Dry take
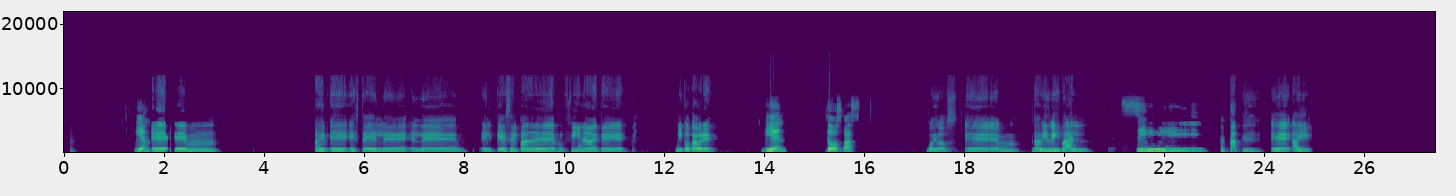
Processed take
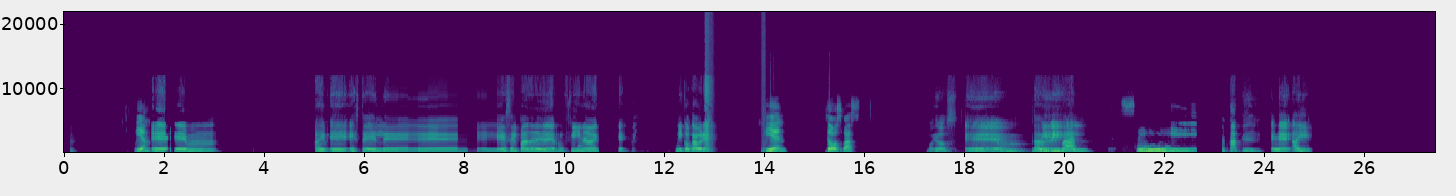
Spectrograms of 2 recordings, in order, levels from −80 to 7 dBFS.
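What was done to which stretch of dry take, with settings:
0:02.77–0:05.04: parametric band 310 Hz −13.5 dB
0:06.49–0:08.75: spectrum averaged block by block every 200 ms
0:10.69–0:11.10: fill with room tone
0:12.81–0:14.02: compressing power law on the bin magnitudes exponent 0.34
0:15.55–0:17.43: fade out quadratic, to −13 dB
0:18.11–0:20.21: repeating echo 71 ms, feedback 43%, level −4.5 dB
0:21.40–0:22.14: low-pass with resonance 1,000 Hz, resonance Q 3.7
0:22.65–0:23.17: silence
0:23.73–0:24.30: treble cut that deepens with the level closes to 1,000 Hz, closed at −23 dBFS

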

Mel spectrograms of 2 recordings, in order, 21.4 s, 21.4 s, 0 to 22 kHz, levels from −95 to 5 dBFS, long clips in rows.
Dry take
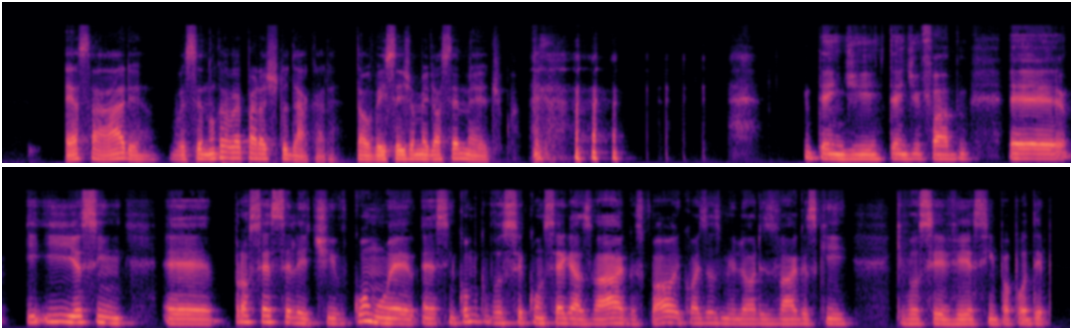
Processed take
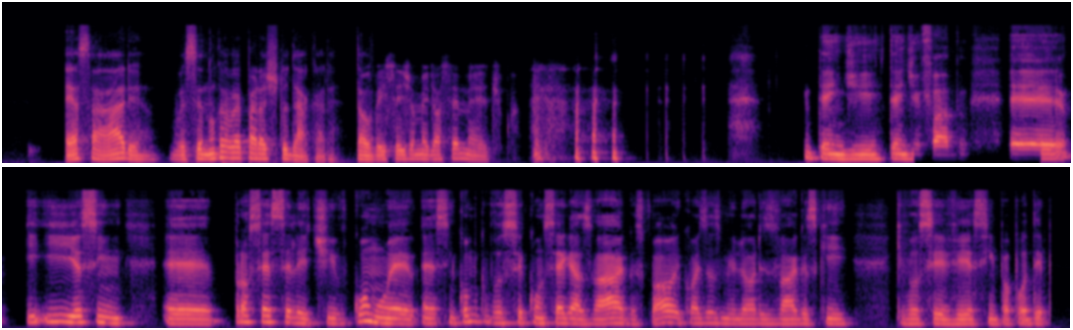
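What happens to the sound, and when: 0:03.71–0:05.93: Chebyshev low-pass with heavy ripple 4,400 Hz, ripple 6 dB
0:09.11–0:10.39: Chebyshev high-pass filter 500 Hz, order 3

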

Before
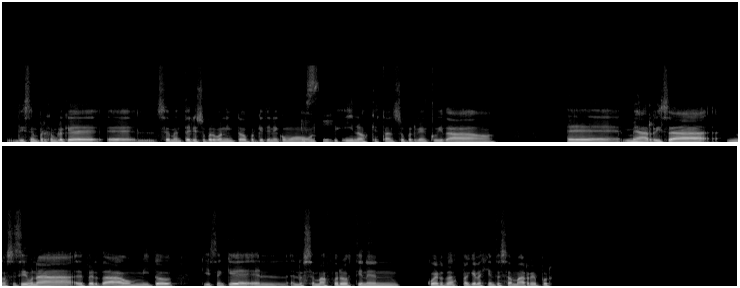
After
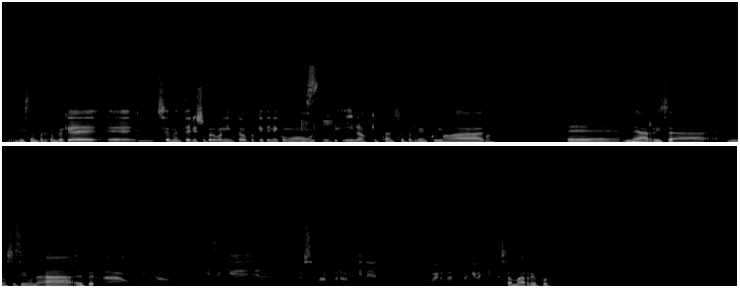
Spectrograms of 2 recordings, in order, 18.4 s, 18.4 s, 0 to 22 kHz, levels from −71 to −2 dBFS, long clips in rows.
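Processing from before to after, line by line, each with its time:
0:00.76–0:04.67: meter weighting curve D
0:05.52–0:06.06: reverse
0:07.33–0:07.76: low-pass filter 2,100 Hz
0:08.38–0:09.76: downward compressor 12 to 1, threshold −29 dBFS
0:10.34–0:15.48: high-pass filter 1,300 Hz 24 dB per octave
whole clip: spectral dynamics exaggerated over time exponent 1.5; dynamic equaliser 420 Hz, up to −3 dB, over −39 dBFS, Q 1.2; level −4 dB

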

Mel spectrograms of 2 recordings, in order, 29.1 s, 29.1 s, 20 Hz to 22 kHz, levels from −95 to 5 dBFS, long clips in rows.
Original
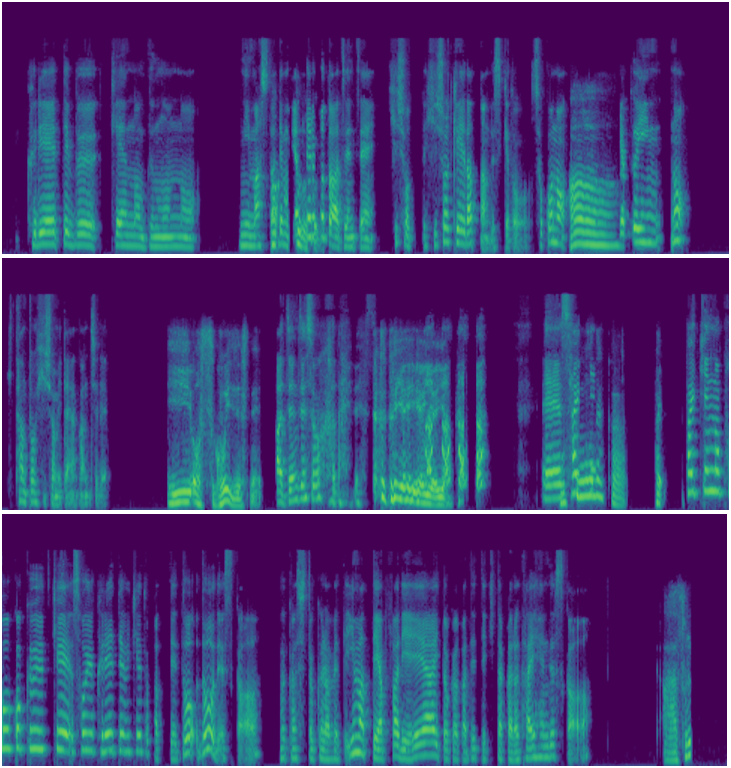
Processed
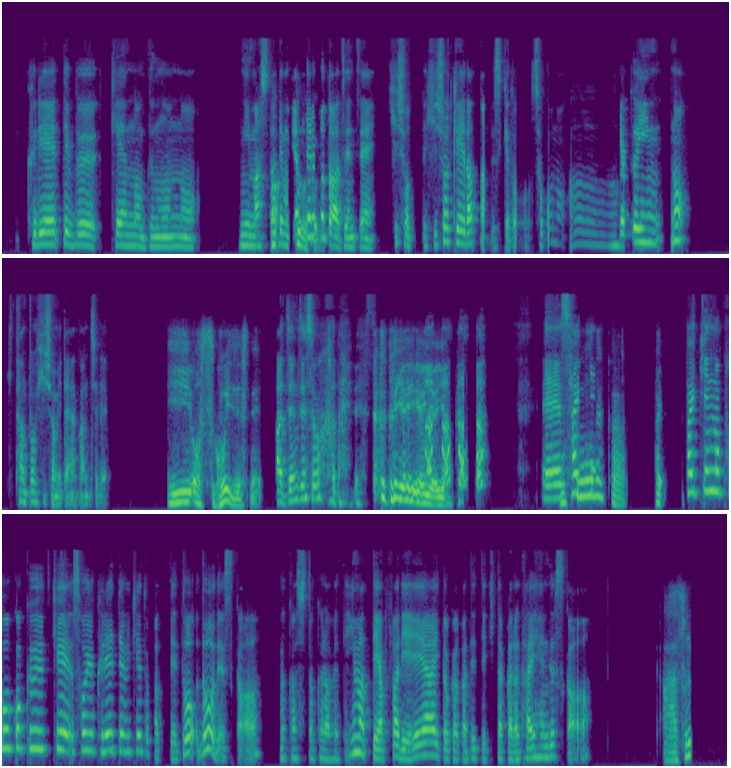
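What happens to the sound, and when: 0:06.42–0:08.18: gate with flip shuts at −18 dBFS, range −25 dB
0:23.14–0:24.08: phaser with its sweep stopped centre 850 Hz, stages 4

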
